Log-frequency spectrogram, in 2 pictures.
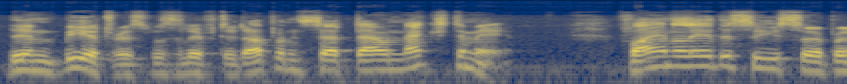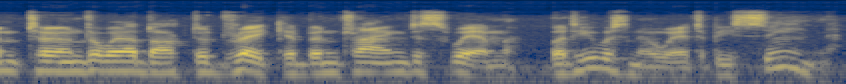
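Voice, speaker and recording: Animated man reading a storybook aloud. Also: mid-range voice, moderate pace, muffled recording. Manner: theatrical, expressive. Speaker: library storytime reader. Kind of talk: dramatic read-aloud of a children's adventure story.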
